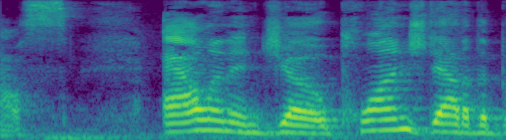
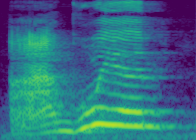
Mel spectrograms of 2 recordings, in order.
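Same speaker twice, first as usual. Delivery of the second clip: high yell through a mouthful of worm; yelling with mouth full; 6 semitones higher, much slower than usual. A narrator's reading. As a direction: shout while still chewing. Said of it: "still chewing".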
